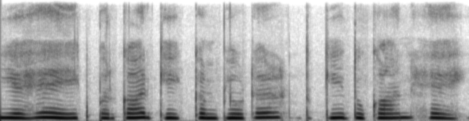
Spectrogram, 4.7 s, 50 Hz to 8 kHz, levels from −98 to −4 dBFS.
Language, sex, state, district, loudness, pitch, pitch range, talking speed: Hindi, female, Uttar Pradesh, Saharanpur, -13 LUFS, 285 Hz, 275-300 Hz, 115 wpm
